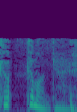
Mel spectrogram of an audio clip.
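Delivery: drawn-out slow delivery. Community radio host urges listeners to volunteer: real slow voice. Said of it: "just a real slow voice".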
